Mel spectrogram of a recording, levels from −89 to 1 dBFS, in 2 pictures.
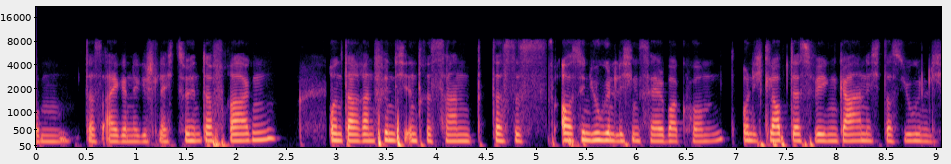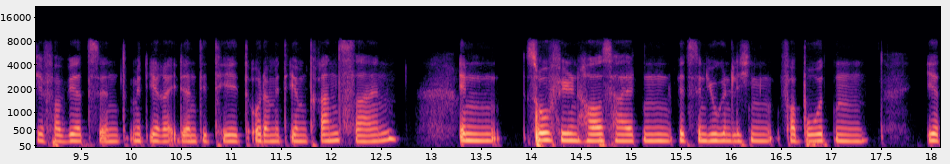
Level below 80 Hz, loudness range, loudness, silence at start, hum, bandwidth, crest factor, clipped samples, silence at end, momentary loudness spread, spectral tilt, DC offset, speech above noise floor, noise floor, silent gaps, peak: -36 dBFS; 4 LU; -20 LUFS; 0 s; none; 8.4 kHz; 18 dB; under 0.1%; 0 s; 10 LU; -7.5 dB/octave; under 0.1%; 28 dB; -47 dBFS; none; 0 dBFS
